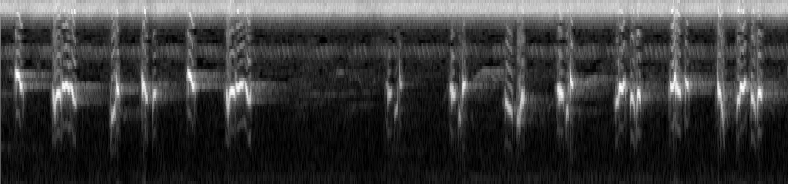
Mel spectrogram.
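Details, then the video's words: Sooty-headed bulbul calling companions in the morning. Pairs of slurred, fluty chirps open the run, a short pause follows, and then the notes grow denser again, all heard over a faint, steady hiss. "suara burung trucuk memanggil kawan di pagi hari"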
